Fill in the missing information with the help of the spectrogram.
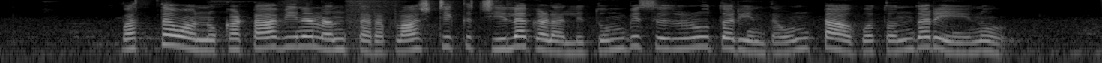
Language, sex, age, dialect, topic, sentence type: Kannada, female, 41-45, Mysore Kannada, agriculture, question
